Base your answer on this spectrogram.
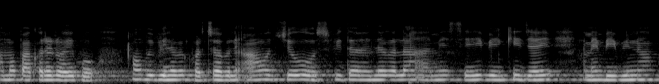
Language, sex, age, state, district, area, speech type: Odia, female, 60+, Odisha, Boudh, rural, spontaneous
